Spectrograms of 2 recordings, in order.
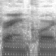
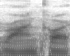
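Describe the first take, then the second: First: The first vowel sounds like the one in 'ran'. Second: The first vowel sounds like the one in 'ron'. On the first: The speaker calls it right. "it's Rancor" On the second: The speaker calls it wrong. "not Roncor"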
